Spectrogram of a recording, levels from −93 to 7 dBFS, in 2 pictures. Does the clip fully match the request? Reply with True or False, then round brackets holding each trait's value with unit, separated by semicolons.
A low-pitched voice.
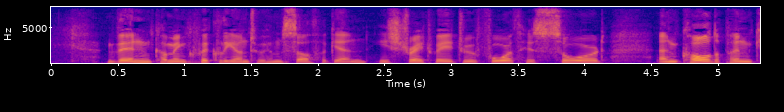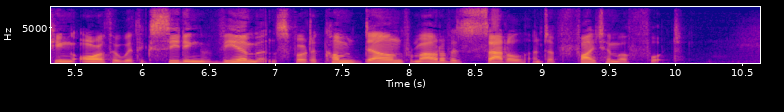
False (155 Hz)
